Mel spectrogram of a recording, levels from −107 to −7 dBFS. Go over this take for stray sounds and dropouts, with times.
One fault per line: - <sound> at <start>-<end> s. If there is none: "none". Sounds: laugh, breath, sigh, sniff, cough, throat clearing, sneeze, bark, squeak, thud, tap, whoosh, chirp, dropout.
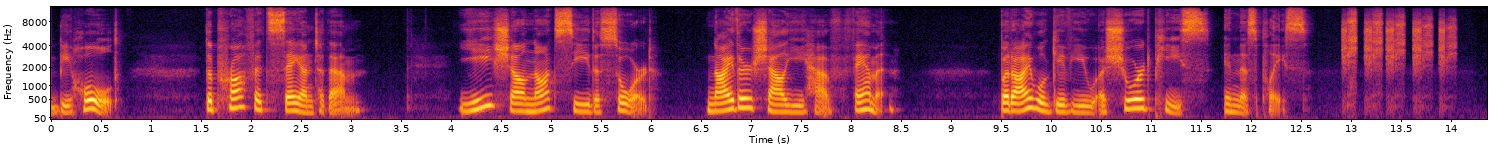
- laugh at 12.9-14.1 s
